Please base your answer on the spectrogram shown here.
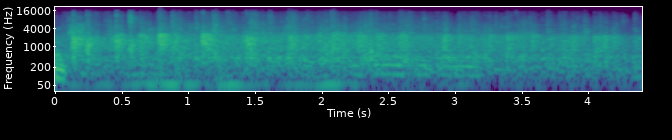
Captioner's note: audience applauding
